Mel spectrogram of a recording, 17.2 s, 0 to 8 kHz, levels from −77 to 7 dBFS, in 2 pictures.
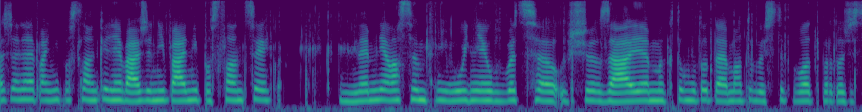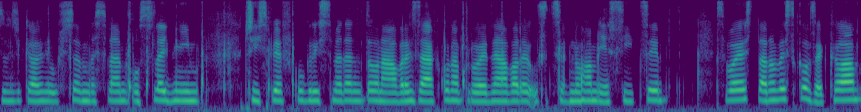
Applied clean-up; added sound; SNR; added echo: neural diffusion model UNIVERSE++.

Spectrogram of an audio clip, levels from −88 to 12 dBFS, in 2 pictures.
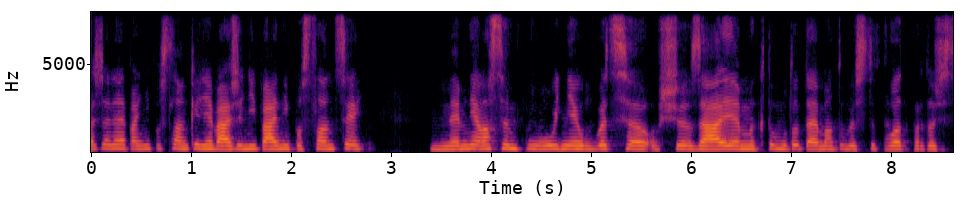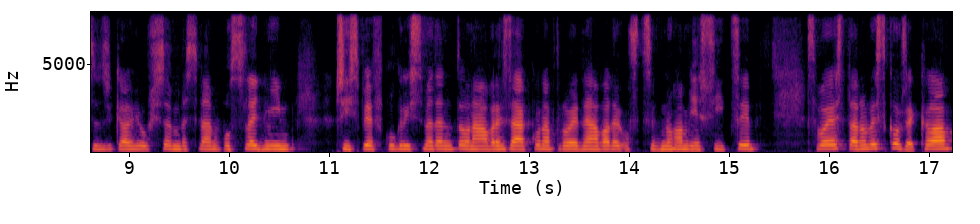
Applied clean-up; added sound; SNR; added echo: neural mask model DeepFilterNet 3.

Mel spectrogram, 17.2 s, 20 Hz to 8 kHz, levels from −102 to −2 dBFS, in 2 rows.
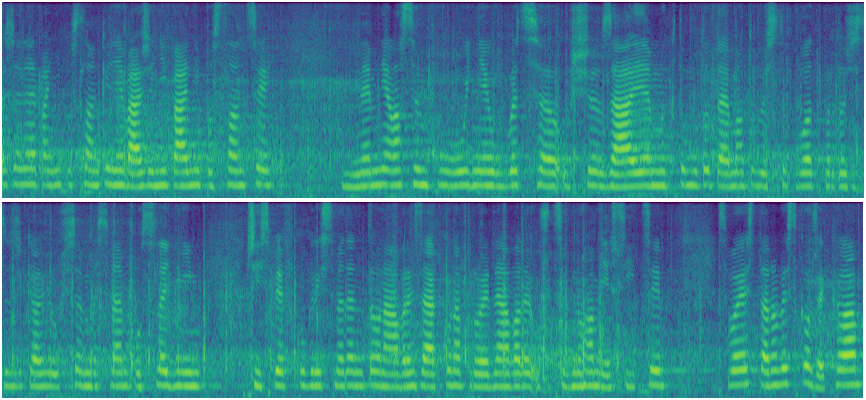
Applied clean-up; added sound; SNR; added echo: none; Skateboard; 12 dB; none.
